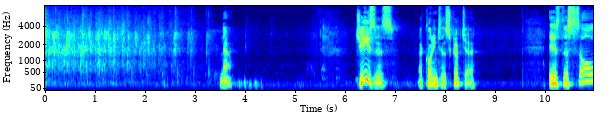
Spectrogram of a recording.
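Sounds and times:
congregation applauding at a church service: 0.0s - 3.4s
speech: 3.5s - 3.8s, 6.3s - 8.7s, 10.1s - 10.9s.

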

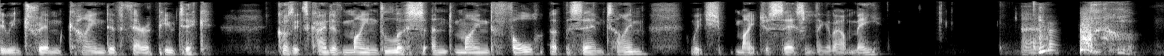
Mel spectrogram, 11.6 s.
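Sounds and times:
speech: 0.0s - 2.2s, 2.8s - 8.9s, 10.2s - 10.6s
person sneezing: 10.2s - 11.4s.

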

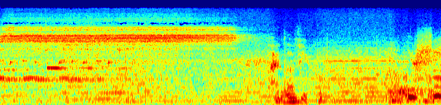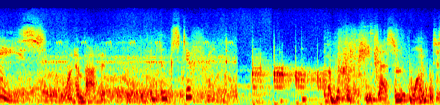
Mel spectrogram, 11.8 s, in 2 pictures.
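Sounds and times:
hissing: 0.0s - 9.2s
speech: 3.6s - 10.0s, 10.8s - 11.7s.

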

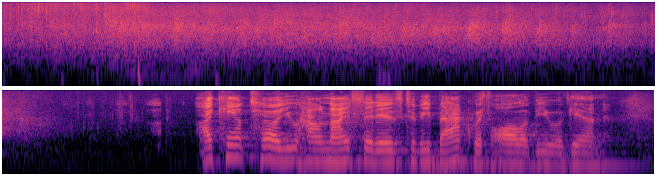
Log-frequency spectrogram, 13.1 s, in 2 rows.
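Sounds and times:
audience applauding to welcome a speaker onstage: 0.0s - 7.1s
speech: 8.6s - 12.7s.

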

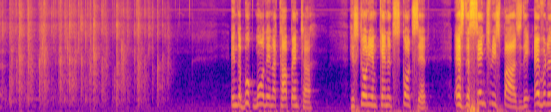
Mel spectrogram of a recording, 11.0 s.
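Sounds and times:
audience clapping: 0.0s - 3.6s
speech: 4.6s - 6.3s, 7.0s - 11.0s.

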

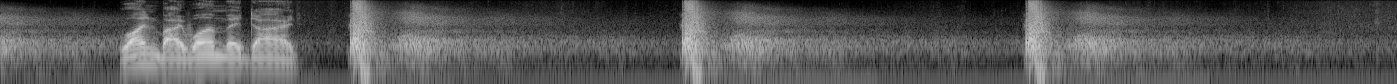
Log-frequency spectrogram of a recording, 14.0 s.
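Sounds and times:
speech: 1.2s - 3.1s
gunfire: 3.5s - 4.8s, 6.8s - 8.2s, 10.2s - 11.6s.

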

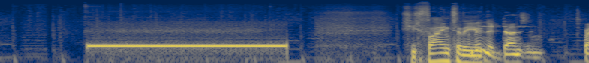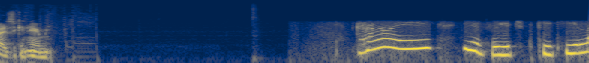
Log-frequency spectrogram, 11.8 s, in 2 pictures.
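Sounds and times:
telephone dial tone after a call is hung up: 0.9s - 2.9s
speech: 4.1s - 6.5s, 10.8s - 11.7s.

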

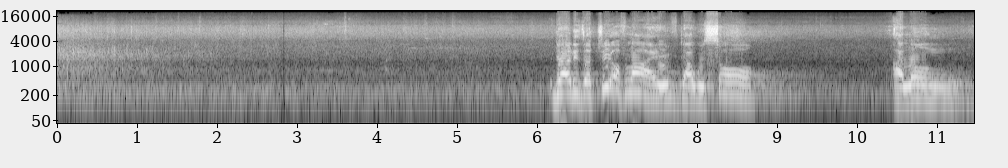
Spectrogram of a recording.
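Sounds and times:
audience applauding: 0.0s - 2.4s
speech: 6.2s - 8.8s, 10.5s - 11.4s.

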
